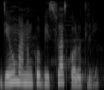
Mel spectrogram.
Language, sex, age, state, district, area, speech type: Odia, female, 18-30, Odisha, Bargarh, urban, spontaneous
